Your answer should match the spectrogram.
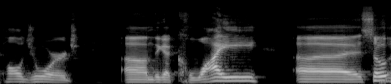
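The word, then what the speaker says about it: Kawhi: George um they got Kawaii uh so it's Kawaii dude uh they he always gone Kawaii it's Kawai kaai uh there's no e at the end there just Kawai that's what I said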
